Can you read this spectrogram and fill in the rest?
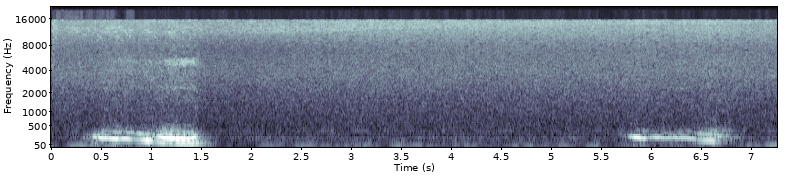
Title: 01 Little snore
